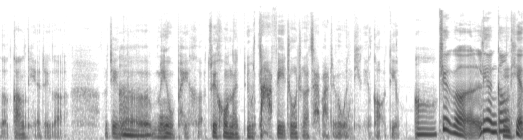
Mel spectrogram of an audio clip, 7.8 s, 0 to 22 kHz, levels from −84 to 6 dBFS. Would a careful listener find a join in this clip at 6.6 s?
yes; 1 cut; at 6.6 s

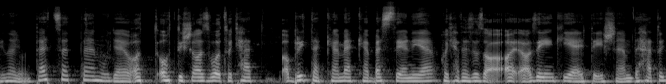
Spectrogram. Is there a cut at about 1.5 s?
no; 0 cuts

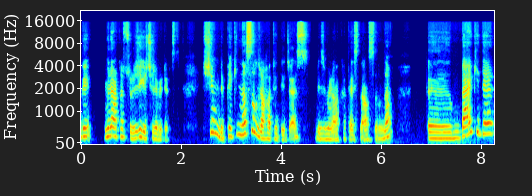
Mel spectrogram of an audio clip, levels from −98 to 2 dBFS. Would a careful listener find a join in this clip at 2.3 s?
no; 1 cut; at 6.9 s

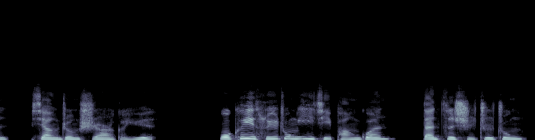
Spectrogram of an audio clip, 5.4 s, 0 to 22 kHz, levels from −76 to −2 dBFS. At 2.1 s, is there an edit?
yes; 1 cut; at 2.1 s

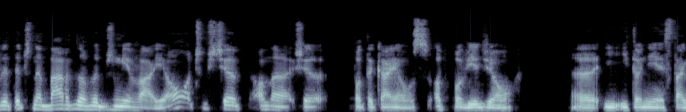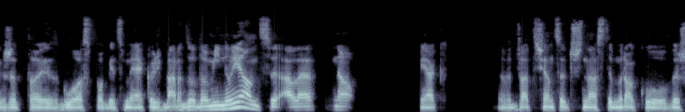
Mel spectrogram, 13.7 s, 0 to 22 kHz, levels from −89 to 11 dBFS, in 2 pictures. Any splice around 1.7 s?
no; 1 cut; at 11.1 s

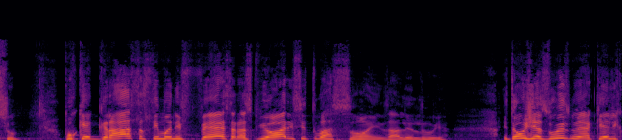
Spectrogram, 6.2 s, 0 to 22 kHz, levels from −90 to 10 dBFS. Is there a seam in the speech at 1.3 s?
no; 1 cut; at 5.0 s

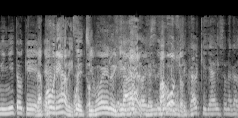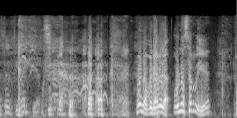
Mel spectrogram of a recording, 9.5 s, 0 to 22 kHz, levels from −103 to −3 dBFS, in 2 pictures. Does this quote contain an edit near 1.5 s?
yes; 1 cut; at 1.5 s

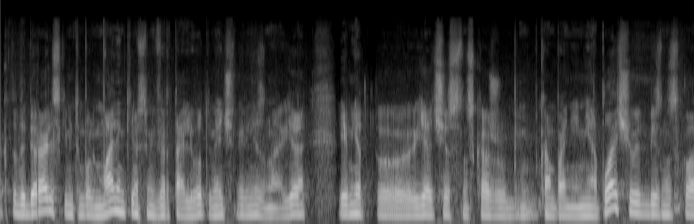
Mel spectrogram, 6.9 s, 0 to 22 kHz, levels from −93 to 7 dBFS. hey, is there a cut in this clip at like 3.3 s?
yes; 1 cut; at 3.3 s

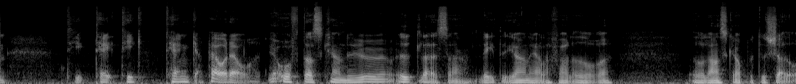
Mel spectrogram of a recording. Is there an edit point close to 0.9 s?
no; 1 cut; at 2.6 s

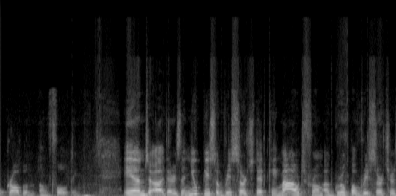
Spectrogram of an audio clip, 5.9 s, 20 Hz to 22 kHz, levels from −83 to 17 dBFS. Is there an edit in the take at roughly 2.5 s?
yes; 2 cuts; at 2.5 s, 4.8 s

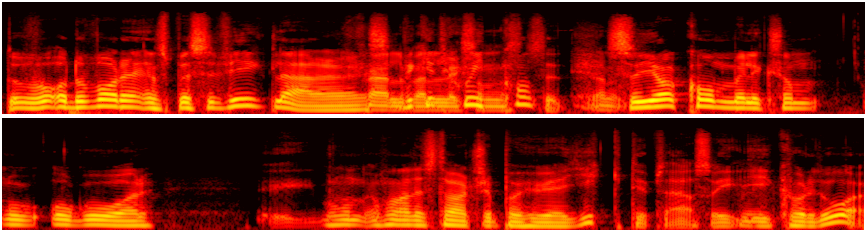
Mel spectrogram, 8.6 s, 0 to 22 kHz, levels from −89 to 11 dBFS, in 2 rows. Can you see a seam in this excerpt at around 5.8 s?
no; 1 cut; at 1.8 s

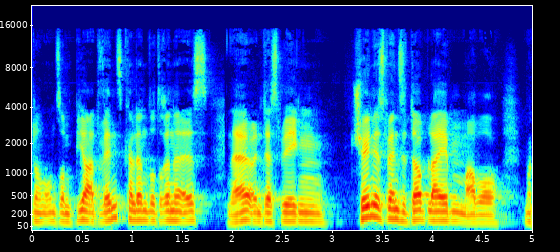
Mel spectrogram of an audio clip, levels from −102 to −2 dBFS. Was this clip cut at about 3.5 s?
no; 1 cut; at 1.9 s

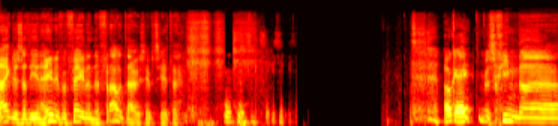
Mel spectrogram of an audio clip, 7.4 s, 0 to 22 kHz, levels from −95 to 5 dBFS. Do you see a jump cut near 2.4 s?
no; 1 cut; at 6.3 s

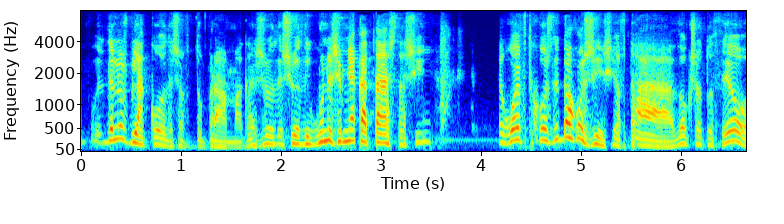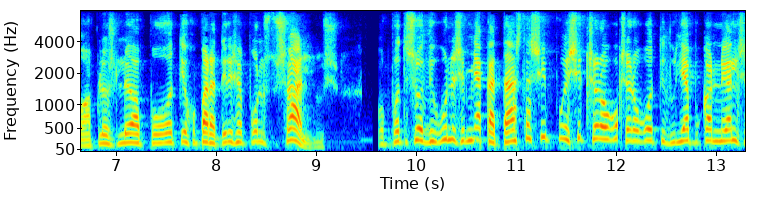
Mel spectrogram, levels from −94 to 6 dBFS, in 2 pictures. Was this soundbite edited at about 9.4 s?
yes; 2 cuts; at 9.4 s, 12.0 s

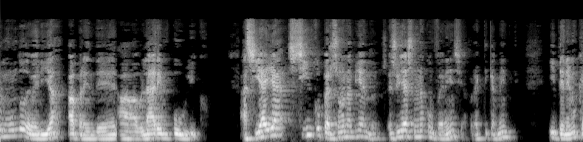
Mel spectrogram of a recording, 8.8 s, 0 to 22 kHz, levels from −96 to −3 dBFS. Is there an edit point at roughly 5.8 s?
no; 2 cuts; at 1.7 s, 3.6 s

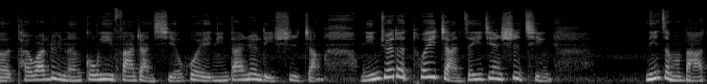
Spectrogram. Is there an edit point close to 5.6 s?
no; 1 cut; at 3.6 s

